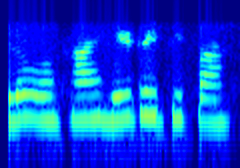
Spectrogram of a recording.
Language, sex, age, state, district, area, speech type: Kannada, female, 30-45, Karnataka, Gadag, rural, conversation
